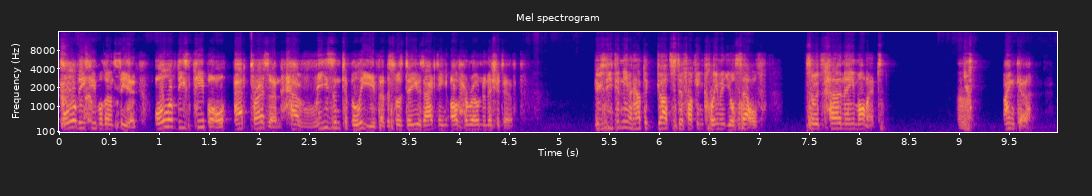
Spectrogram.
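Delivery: agitated, upset ranting tone. Confronting someone who didn't claim the act themselves: upset. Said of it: "I'm a little upset".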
